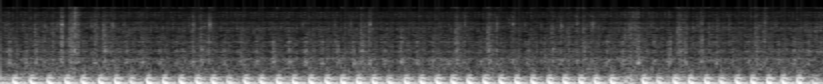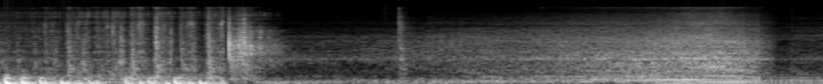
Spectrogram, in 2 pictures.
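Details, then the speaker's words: Suzuki Satria FU motorcycle idling with a rough metallic ticking (klotok) around the cylinder head; suspected worn or damaged cam chain tensioner letting the cam chain go slack, noise comes and goes. "mungkin otomatis kenakan rantai ketengnya ini atau tonjokan rantai ketengnya rusak jadi rantai keteng Hai menjadi kendor dan kadang-kadang bunyi kadang-kadang tidak"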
